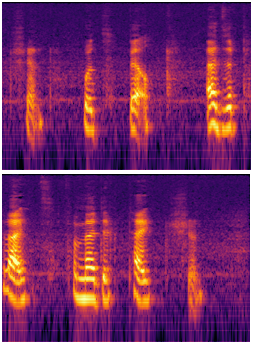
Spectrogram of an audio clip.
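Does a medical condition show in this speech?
Yes: cerebral palsy; oxygen starvation at birth.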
